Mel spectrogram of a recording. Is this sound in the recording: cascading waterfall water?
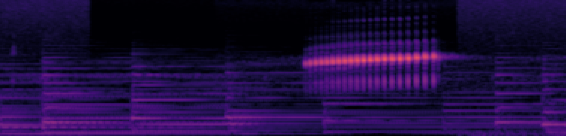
no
